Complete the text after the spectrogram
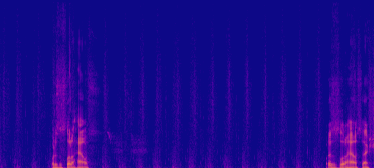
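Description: A young man speaks loudly and with animation into a close microphone.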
